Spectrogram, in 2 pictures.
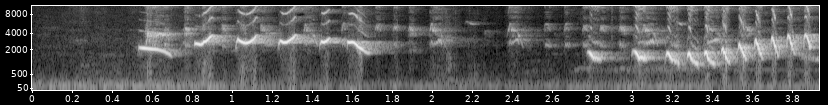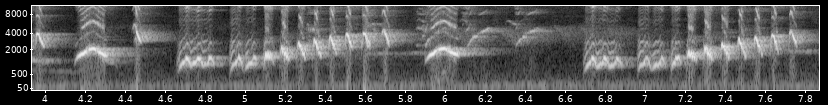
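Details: White-rumped shama singing a rich, loud, varied song meant to trigger other shamas into full song: clear whistled phrases, then repeated rising slurred notes in fast series with brief pauses between bursts.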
